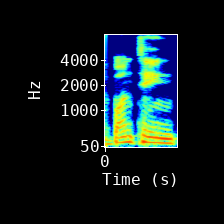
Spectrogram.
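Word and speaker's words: Bünting: theologian, so Heinrich Bunting, maybe we would use the more German pronunciation.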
